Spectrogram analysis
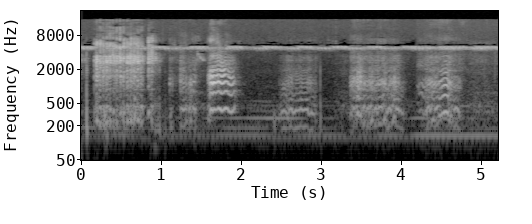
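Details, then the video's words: Zada, a blind 7-week-old female Chihuahua puppy with severe hydrocephalus, rescued from a Fort Worth, Texas shelter, grumbles grumpily in short raspy bursts with a few higher wavering whines between them; a steady high tone runs underneath. "Grumpy Chihuahua w/ Hydrocephalus"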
